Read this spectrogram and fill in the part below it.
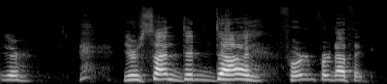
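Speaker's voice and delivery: voice breaking down, losing composure emotionally. Speaking to the other speaker after being thanked, losing composure. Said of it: "sorry, I'm losing it".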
